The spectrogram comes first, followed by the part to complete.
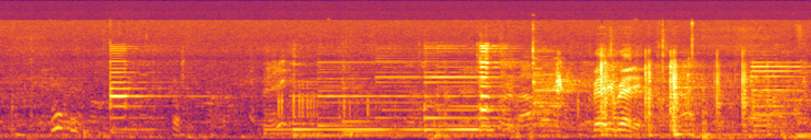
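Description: Faint stray guitar notes on stage between songs: a short held note about a second in, then a longer held note lasting about two seconds, with faint voices in the background.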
